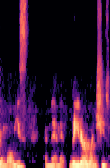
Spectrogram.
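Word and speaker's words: Moïse: these two women penina moyesi and or perhaps pronounced moise not i've seen a few different on wikipedia and elsewhere they seemed it seems like the original pronunciation was more closer to mowi's and then later when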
